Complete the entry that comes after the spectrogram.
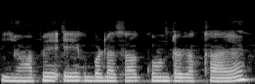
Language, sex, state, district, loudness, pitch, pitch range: Hindi, male, Uttar Pradesh, Saharanpur, -15 LUFS, 165 Hz, 160-175 Hz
